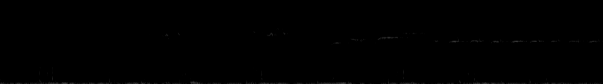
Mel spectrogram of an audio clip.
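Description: A small songbird calling faintly: a few quick high chirps, then a rapid ticking trill from about three seconds in, over faint footsteps on a forest road.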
